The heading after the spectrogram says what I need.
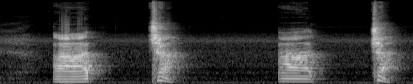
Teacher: mano aquí si quieren otra vez y hacen a cha entonces fíjense cómo el aire primero se detiene y luego sale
